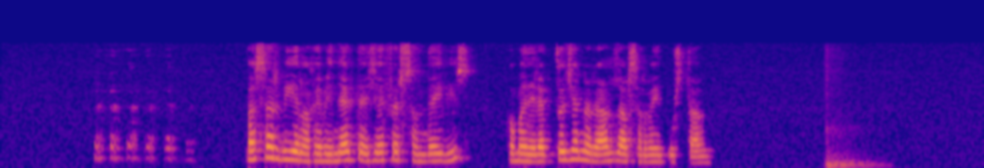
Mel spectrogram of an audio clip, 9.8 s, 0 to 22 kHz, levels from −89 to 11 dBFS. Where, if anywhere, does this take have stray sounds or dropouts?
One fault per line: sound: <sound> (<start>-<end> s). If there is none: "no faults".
sound: laugh (0.9-2.0 s)
sound: thud (8.2-8.9 s)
